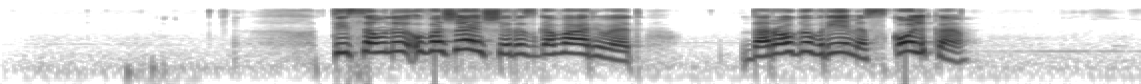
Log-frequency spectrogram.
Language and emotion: Russian, angry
